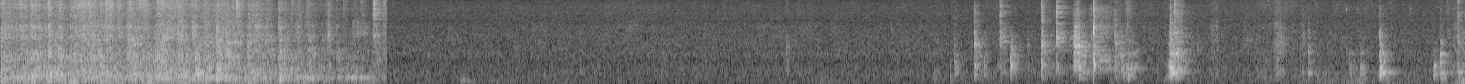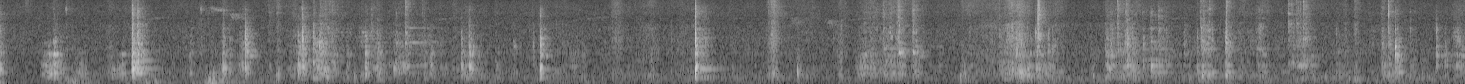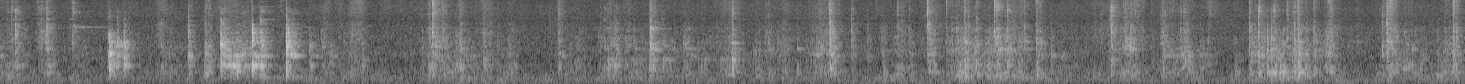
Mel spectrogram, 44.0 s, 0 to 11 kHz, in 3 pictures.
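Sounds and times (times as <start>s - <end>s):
metal tools clanking: 0.0s - 3.9s, 9.5s - 43.9s.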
